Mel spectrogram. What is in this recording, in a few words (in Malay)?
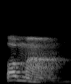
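"koma", Malay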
